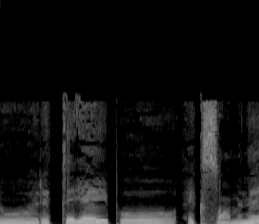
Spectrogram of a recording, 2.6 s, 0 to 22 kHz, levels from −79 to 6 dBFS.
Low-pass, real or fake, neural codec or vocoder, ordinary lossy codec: 19.8 kHz; real; none; AAC, 32 kbps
